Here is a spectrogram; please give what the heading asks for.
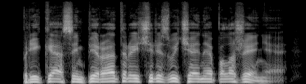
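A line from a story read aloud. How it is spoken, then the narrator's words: Barked. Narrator (Russian): рявкнул я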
